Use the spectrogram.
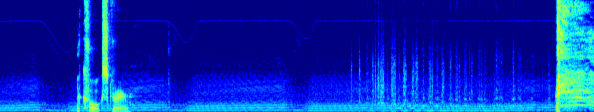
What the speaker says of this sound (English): Quick handbrake turn around here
